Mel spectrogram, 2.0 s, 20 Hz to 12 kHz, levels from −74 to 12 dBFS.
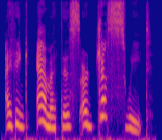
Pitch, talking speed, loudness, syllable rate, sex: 285 Hz, 175 wpm, -17 LUFS, 5.2 syllables/s, female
